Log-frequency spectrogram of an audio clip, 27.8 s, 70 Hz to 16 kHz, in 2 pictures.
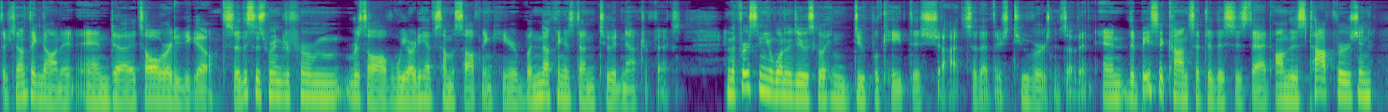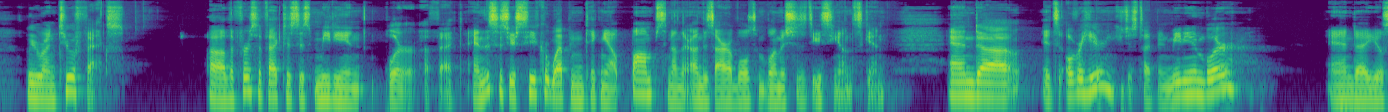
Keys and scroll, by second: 25.5-26.8 typing.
